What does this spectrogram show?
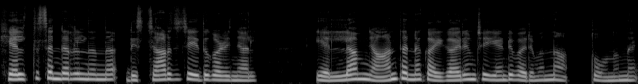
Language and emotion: Malayalam, sad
